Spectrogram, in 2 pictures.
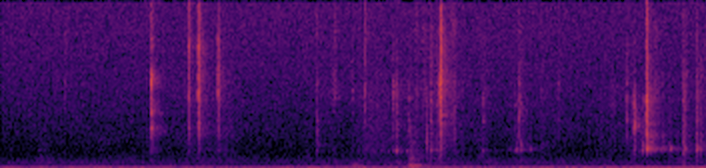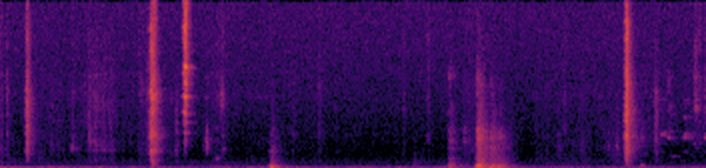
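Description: Small scattered clicks and rustles of wires and a pair of cutters being handled inside a motorcycle's metal headlight bucket. A sharp click comes about ten seconds in and a duller knock about two seconds later, over a low steady hum.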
